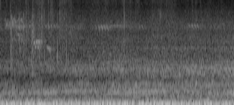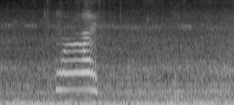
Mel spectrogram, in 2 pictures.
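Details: Stray cat at a fishing port, one of a white and an orange-and-white pair being petted and turning affectionate, gives one clear, tonal meow of about half a second over a steady low rumble, with faint chirps in the distance.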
